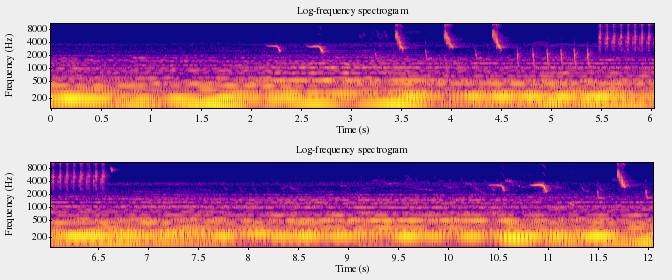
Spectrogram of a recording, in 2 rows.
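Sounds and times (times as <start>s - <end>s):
calm ambient music: 0.0s - 12.0s
bird whistles and chirps: 2.2s - 6.7s, 10.3s - 12.0s
high-pitched bird trill: 2.6s - 6.7s, 10.5s - 12.0s.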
